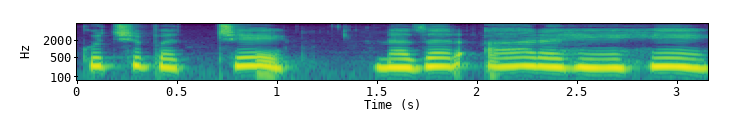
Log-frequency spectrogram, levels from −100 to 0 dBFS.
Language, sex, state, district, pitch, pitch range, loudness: Hindi, female, Madhya Pradesh, Bhopal, 235 Hz, 220-245 Hz, -13 LUFS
